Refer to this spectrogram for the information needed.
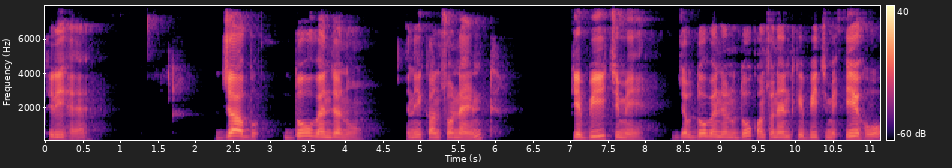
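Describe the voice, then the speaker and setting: A man teaching a lesson on pronunciation rules, repeating each rule and spelling out words letter by letter. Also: medium pitch.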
